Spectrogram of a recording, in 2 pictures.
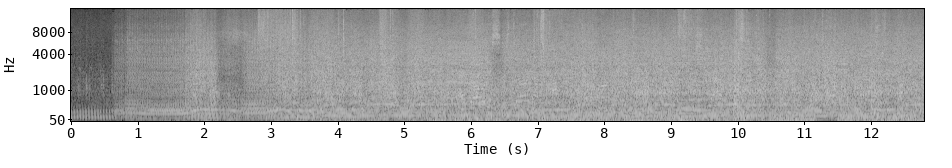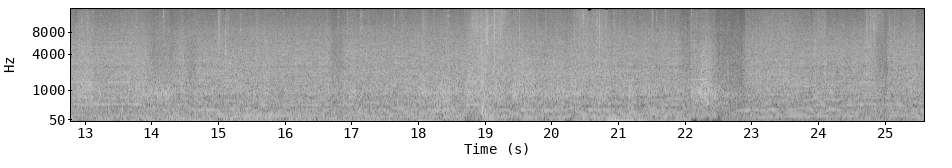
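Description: A quad bike engine hums and revs steadily.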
